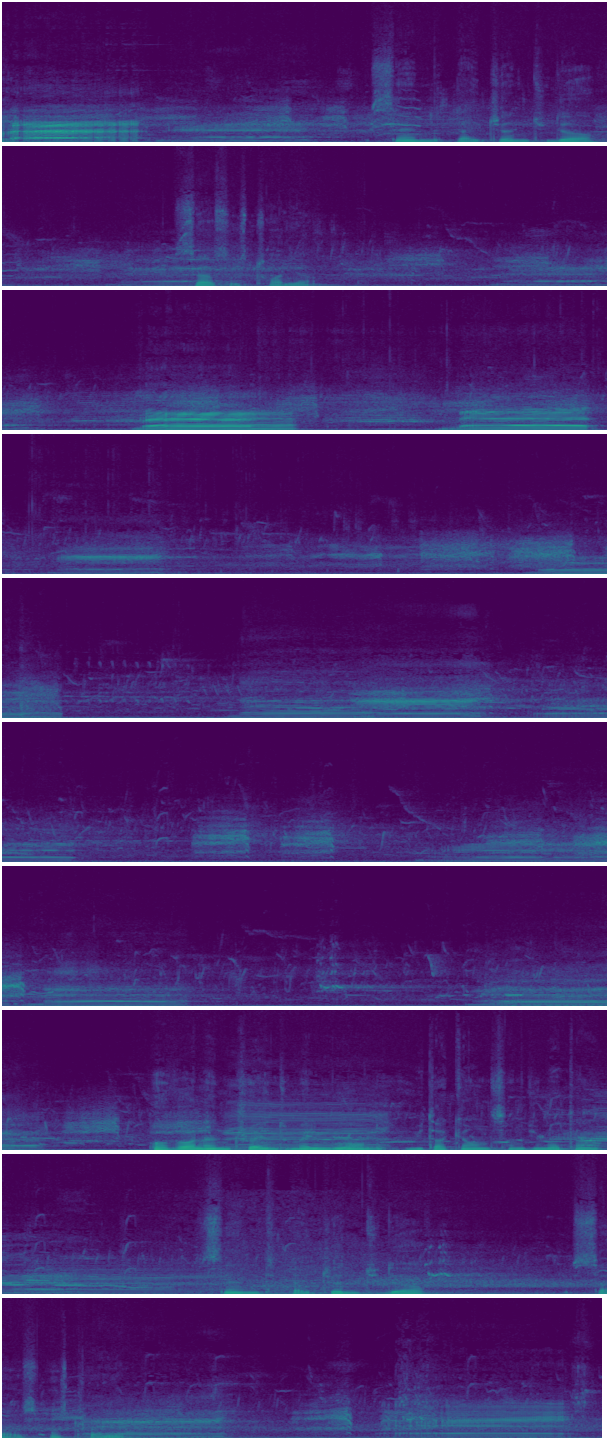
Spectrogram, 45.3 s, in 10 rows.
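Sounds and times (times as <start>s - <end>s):
flock of Suffolk sheep bleating at feeding time: 0.0s - 3.5s, 5.3s - 6.6s, 8.2s - 14.9s, 17.6s - 18.6s, 19.9s - 23.3s, 26.0s - 28.7s, 30.7s - 32.2s, 33.0s - 34.9s, 35.6s - 39.8s, 40.8s - 42.6s, 43.7s - 45.3s
speech: 2.9s - 4.6s, 5.9s - 7.1s, 10.1s - 11.4s, 12.5s - 12.8s, 33.1s - 36.6s, 37.9s - 39.6s, 40.8s - 42.0s.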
